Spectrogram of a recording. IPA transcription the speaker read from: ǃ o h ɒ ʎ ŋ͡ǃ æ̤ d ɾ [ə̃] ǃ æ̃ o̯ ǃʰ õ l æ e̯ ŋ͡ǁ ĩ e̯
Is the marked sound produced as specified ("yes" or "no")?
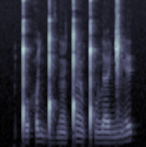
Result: no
